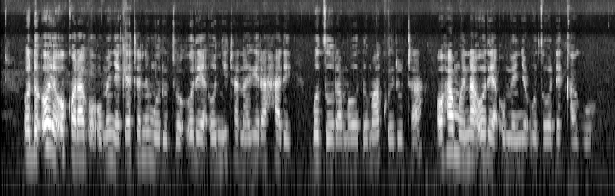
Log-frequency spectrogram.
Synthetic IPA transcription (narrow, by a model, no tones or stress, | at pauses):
odoʔojɔokɔɾaɣɔʔomɛɲɛkɛtɛnemoɾutɔʔoɾeaʔoɲitanaɣeɾahaɾe | oðoɾamaodomakweɾutʰa | ɔɦamwɛnaʔoɾeaʔomɛɲɛʔoðɔːdɛkaɣwɔ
